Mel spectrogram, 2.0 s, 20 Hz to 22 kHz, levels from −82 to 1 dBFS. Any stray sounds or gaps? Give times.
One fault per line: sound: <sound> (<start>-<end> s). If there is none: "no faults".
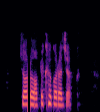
sound: dropout (0.5-0.6 s)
